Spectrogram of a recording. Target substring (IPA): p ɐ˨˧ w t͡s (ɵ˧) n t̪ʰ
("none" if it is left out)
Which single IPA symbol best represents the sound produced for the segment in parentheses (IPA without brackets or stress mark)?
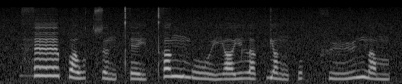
ɵ˨˩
